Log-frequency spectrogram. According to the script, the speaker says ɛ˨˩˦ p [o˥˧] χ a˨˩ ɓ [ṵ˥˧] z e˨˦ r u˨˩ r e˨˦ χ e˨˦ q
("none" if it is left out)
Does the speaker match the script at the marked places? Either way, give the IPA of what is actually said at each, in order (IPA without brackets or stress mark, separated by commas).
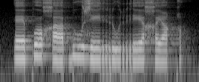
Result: o˥˧, u˥˧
